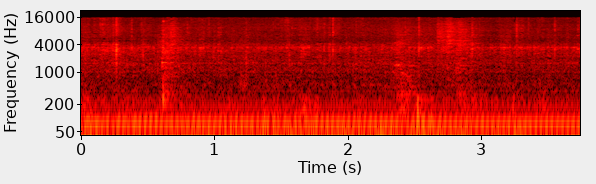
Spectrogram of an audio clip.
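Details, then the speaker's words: Vintage oil-filled arc welder transformer after washing its insides, idling on generator, draw peaking at 1,100 W then dropping: deep hum with soft fizzing, crackling bubbling as damp windings heat up and boil off moisture. "Right. We peaked at 1100 over there and now it's dropping. Yeah, it's dropping quite sharply. So, I guess the windings are drying out. A lot less heat coming off of the windings now."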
